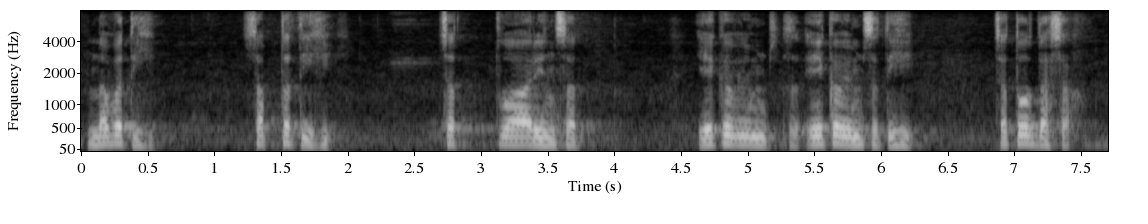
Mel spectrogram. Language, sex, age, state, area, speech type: Sanskrit, male, 18-30, Rajasthan, rural, spontaneous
